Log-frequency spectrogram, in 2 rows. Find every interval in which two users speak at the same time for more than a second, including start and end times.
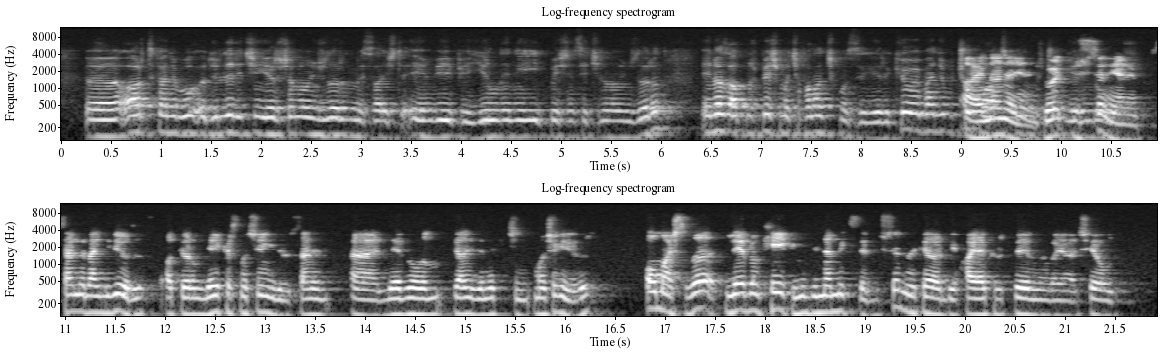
9.0-10.7

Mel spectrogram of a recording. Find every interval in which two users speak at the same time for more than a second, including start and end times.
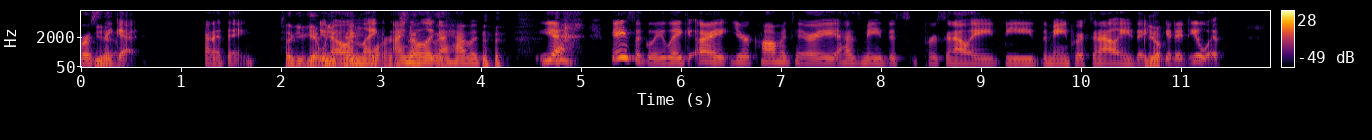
2.4-3.7

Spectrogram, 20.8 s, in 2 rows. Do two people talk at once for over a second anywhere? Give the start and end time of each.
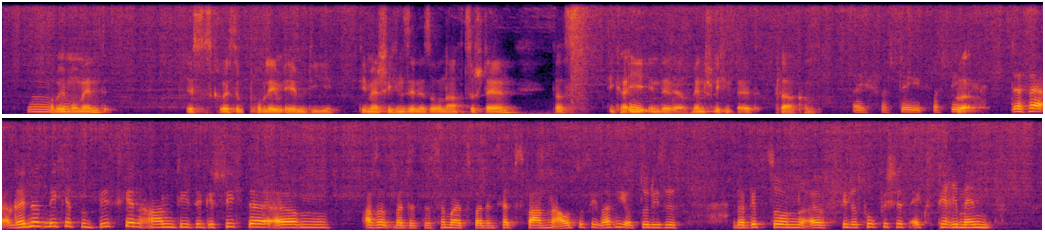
none

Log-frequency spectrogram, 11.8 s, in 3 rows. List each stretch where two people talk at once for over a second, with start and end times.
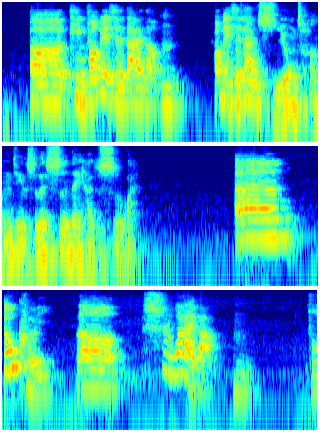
none

